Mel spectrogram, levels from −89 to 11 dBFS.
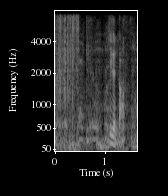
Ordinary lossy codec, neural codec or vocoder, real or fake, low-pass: none; codec, 16 kHz, 4 kbps, FunCodec, trained on LibriTTS, 50 frames a second; fake; 7.2 kHz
